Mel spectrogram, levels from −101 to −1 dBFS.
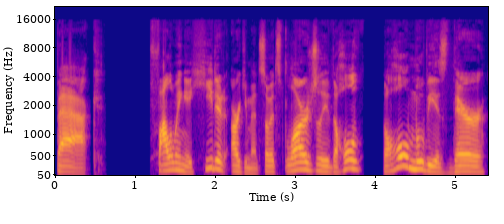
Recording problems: uneven, jittery; strongly; from 1 to 4.5 s

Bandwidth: 15.5 kHz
